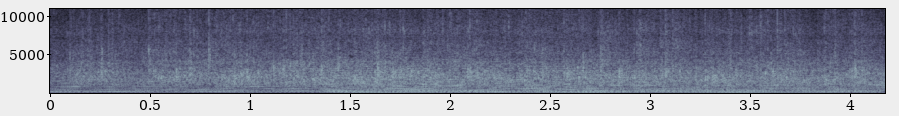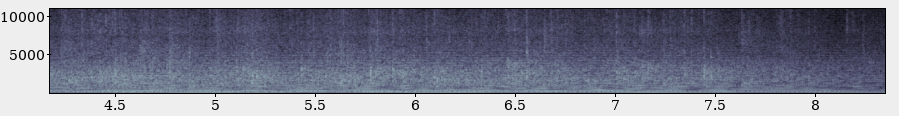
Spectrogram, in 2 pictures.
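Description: Soft sustained keyboard chords, the harmony shifting twice, under an even hiss of congregational applause answering a call to acclaim.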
